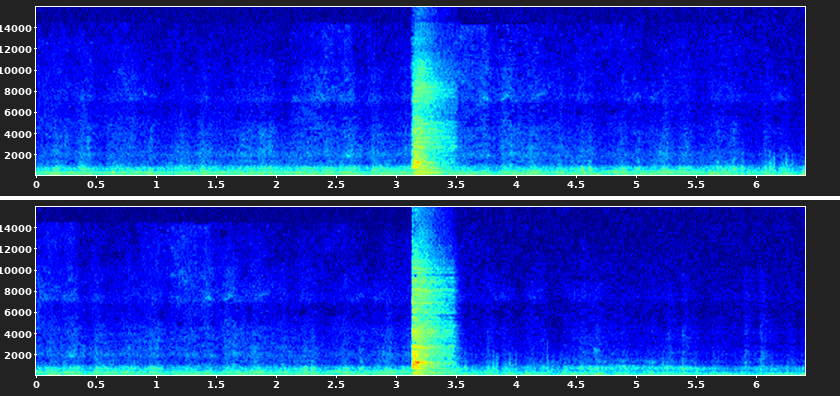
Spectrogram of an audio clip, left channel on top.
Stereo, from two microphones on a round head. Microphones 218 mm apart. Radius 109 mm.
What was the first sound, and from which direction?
A snare drum, 60° right (ahead or behind).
